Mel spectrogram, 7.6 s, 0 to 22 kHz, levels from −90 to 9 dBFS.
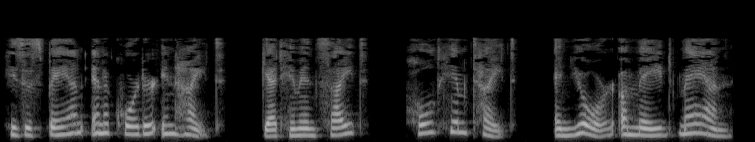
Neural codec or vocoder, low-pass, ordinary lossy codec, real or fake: vocoder, 44.1 kHz, 128 mel bands every 512 samples, BigVGAN v2; 7.2 kHz; MP3, 32 kbps; fake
